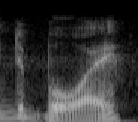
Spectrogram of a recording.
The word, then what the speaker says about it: Du Bois: reading in uh in in undergrad um W.E.B Du boy and that is how he pronounced it so I um uh it's not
